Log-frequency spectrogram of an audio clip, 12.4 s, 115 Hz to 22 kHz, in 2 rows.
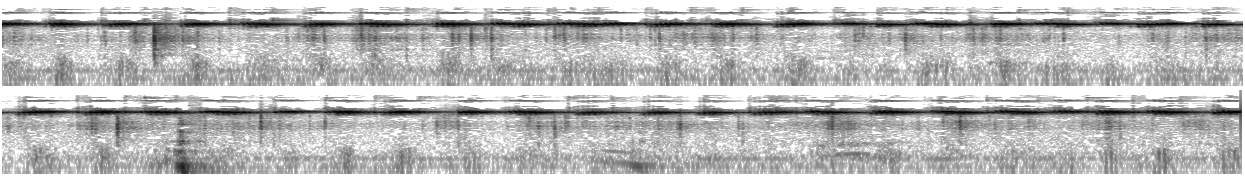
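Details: Rapid, regular high chirping from a large cricket, pulses repeated about 200 times a minute over a continuous shrill tone, soft low clicks underneath.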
